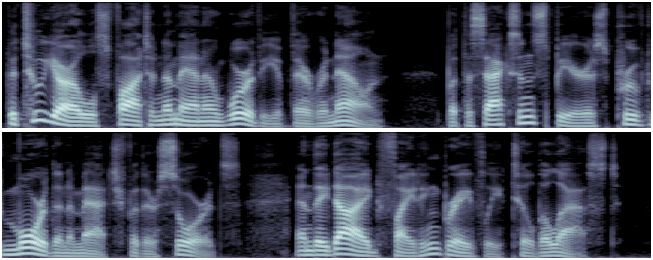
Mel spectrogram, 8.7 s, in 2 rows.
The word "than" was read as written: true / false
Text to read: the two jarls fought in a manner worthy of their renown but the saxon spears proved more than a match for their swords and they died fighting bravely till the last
true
